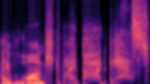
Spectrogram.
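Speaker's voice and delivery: hushed, secretive whisper. Speaker leans forward to let the audience in on a secret, whispered. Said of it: "I had to whisper".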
